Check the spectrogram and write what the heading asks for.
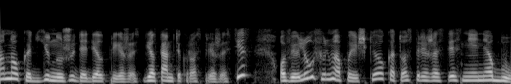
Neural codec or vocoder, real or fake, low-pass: none; real; 5.4 kHz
